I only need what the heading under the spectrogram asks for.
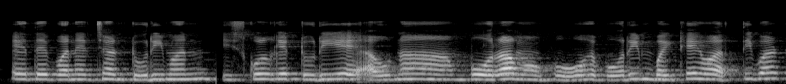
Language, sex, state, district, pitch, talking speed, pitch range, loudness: Chhattisgarhi, female, Chhattisgarh, Bilaspur, 235 Hz, 160 wpm, 220-245 Hz, -20 LUFS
